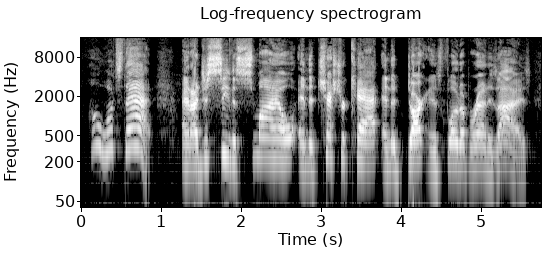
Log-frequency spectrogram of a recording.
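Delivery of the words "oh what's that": put-on very high, doe-eyed, wide-eyed innocent tone. Retelling how the wife asked this: imitating a wide-eyed innocent question. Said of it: "when she did that Bambi deer in the headlights".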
